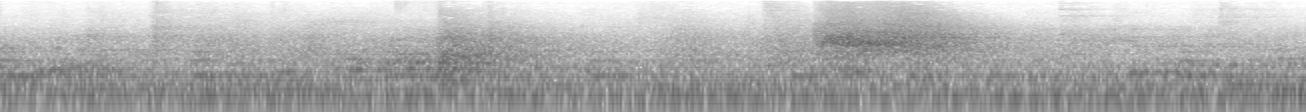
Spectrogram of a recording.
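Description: People chewing mouthfuls of sandwich, with a soft rustling hiss about four seconds in, over a low steady hum.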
